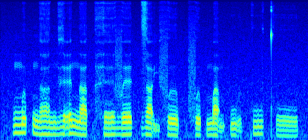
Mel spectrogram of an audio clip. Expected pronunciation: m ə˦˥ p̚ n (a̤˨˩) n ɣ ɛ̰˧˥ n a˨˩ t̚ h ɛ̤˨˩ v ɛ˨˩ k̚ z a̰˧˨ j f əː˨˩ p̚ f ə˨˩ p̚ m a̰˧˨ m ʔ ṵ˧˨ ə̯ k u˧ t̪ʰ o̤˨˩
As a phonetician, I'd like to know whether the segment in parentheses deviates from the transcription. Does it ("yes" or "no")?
no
